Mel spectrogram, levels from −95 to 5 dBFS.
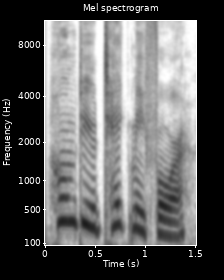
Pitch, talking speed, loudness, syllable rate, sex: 255 Hz, 235 wpm, -14 LUFS, 4.3 syllables/s, female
